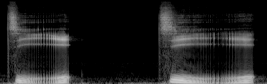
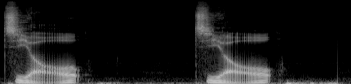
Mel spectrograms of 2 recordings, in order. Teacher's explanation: We have to push the front part of our tongue toward the hard palate. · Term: ji sound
